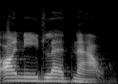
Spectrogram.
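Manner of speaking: put-on childlike voice. Demonstrating what a child will say, in a young child's voice. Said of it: "this is what she sounds like. A child will go".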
